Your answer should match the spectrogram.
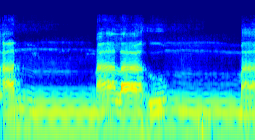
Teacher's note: Lau anna lahumma nun tasdid bacaan ghunah dibaca mendengung ditahan biar tampak dengungannya. Mim sukun bertemu dengan huruf mim. Idgham mutamasilain atau idgham mimi dibaca mendengung. Mim ditandai mimnya ada tasdidnya.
